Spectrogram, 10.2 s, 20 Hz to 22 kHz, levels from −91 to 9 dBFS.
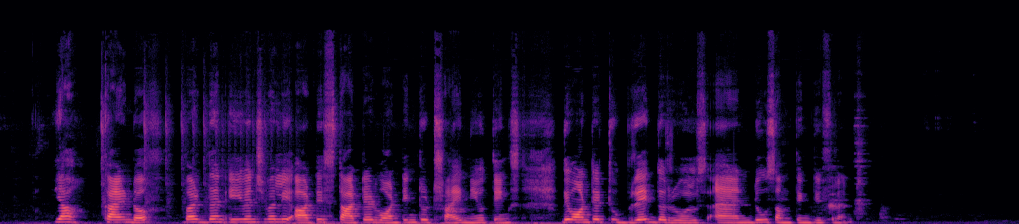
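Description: The speech was handled in 2-second chunks that overlap, so each chunk begins 20 ms before the previous one finished, and that sliver of audio plays twice at every join. These overlapping chunks produce a brief click or stutter at 1.28–1.30 s, 3.30 s, 5.32 s, 7.34–7.36 s and 9.36–9.38 s. Because the joins fall every 2 seconds, the hiccups come at a steady, regular rhythm through the recording.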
